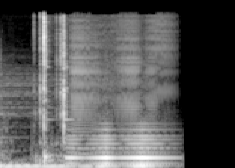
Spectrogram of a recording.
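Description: A sharp click about half a second in, a second smaller click, then a steady low electronic tone with overtones that swells and fades, cutting off just before the end.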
